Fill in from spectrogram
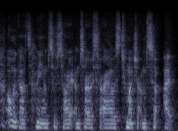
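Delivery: soft, subdued motherly apology; hushed, repeated sorry; chastened apology. Acted. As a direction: back off quietly, tripping over apologies. Mother apologizing for being too much.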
